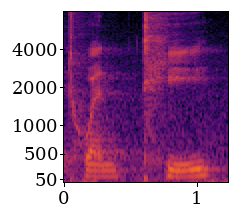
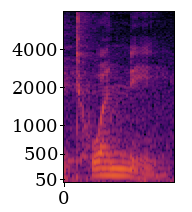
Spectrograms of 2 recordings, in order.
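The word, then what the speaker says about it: twenty: do you notice that I don't say the T at the end so instead of saying 20 I say 20 with an n 20.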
